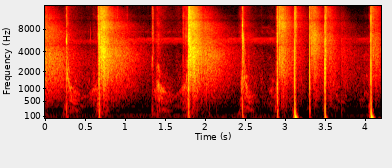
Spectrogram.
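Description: Bullwhip cracking repeatedly as it cuts into a weed plant: a string of sharp cracks, each trailed by a swishing hiss, coming faster near the end.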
